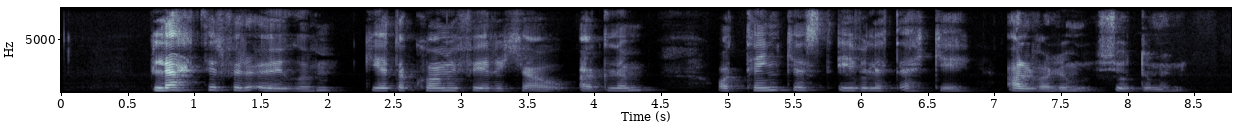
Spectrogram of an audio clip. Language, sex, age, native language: Icelandic, female, 60-69, Icelandic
